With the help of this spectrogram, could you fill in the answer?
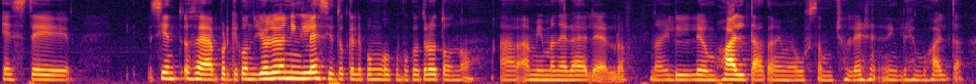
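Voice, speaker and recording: A woman talks at a moderate pace with monotone, flat intonation. Her pitch sits fairly low. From Ecuador. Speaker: writer. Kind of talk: casual chat.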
